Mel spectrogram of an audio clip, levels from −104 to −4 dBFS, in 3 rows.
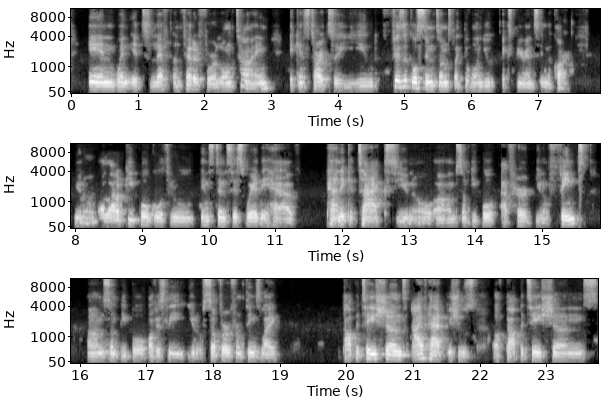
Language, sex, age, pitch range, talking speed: English, male, 30-49, 100-115 Hz, 160 wpm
